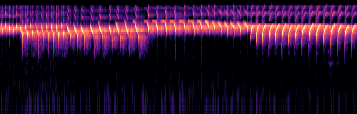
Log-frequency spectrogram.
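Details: Continuous canary song of quick rolling trills, the pulses sliding downward, then a higher bright trill carries on steadily to the end.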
